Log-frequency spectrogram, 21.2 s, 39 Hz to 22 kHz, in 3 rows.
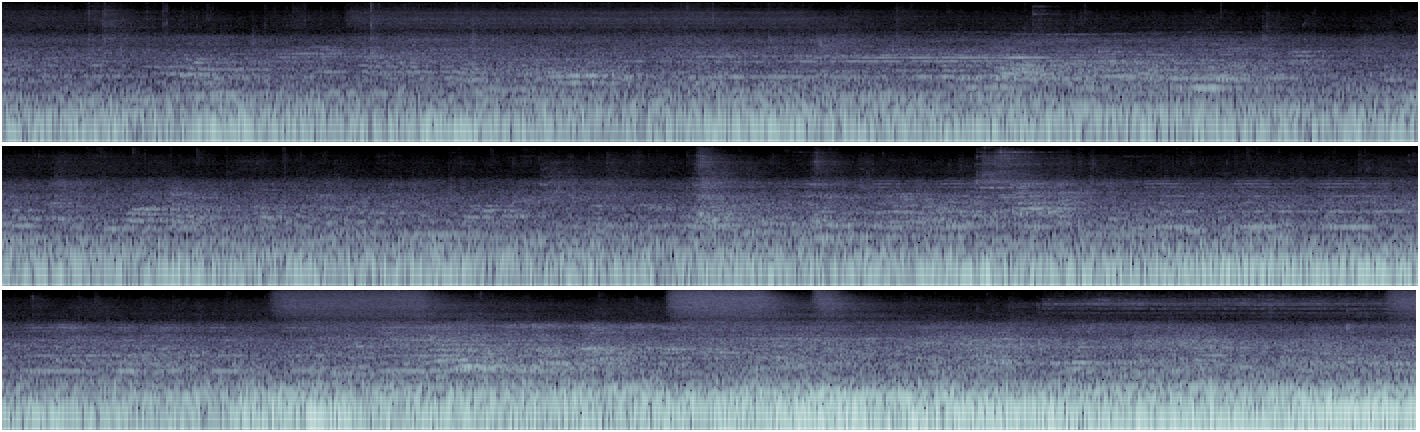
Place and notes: Toucheng Station, Taiwan - In the station hall
In the station hall, Train stop noise, Binaural recordings, Zoom H4n+ Soundman OKM II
